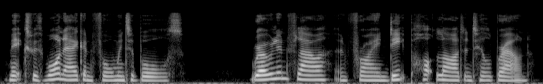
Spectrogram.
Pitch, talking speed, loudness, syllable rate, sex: 200 Hz, 210 wpm, -19 LUFS, 4.8 syllables/s, female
